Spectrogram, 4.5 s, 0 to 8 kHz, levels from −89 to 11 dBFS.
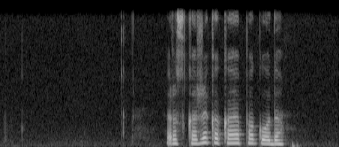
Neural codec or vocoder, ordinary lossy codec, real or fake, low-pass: none; none; real; 7.2 kHz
